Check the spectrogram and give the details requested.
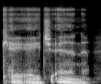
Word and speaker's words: Caen: Eventually, he had to be admitted to a hospital in Caen, pronounced Khn, where he would spend the last years of his life.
